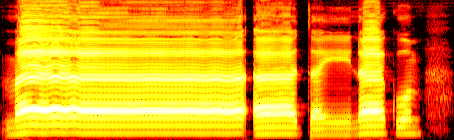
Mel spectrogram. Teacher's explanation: Pada lafal ma ini ada bacaan mad jaiz munfasil. Bacaan ma wajib kita panjangkan empat harakat atau lima harakat dalam riwayat Imam Syatibi atau Imam Hafiz Anasim dari jalurnya Imam Syatibi.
